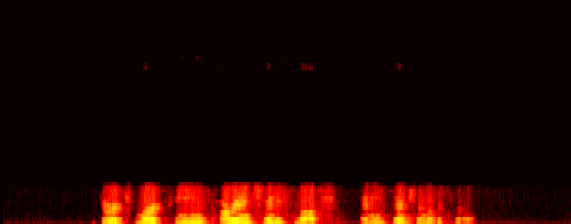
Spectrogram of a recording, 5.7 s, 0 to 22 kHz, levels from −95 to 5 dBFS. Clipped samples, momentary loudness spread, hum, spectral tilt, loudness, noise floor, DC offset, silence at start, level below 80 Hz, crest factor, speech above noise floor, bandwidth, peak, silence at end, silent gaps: under 0.1%; 16 LU; none; -9 dB/octave; -28 LUFS; -82 dBFS; under 0.1%; 1 s; -66 dBFS; 20 dB; 54 dB; 4.1 kHz; -10 dBFS; 1 s; none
